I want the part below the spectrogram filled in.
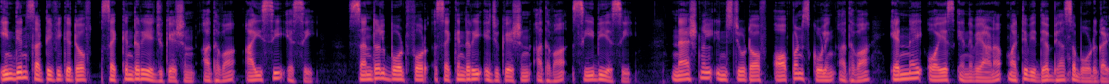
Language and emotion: Malayalam, neutral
